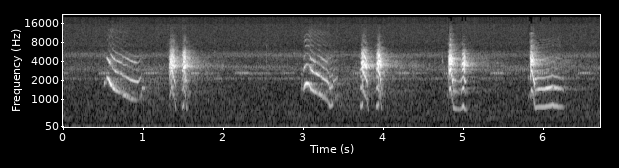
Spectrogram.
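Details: Lesser bushbaby (Mohol's bushbaby) at night in the African bush, Soutpansberg, South Africa: four clusters of downward-sliding squeaky cries, each paired with short sharp clucks, about one cluster per second; faint constant insect drone.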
